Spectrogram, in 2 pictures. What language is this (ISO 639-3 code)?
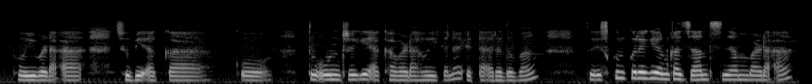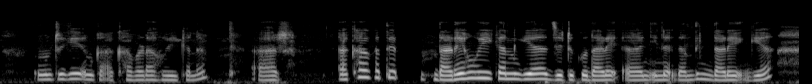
sat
